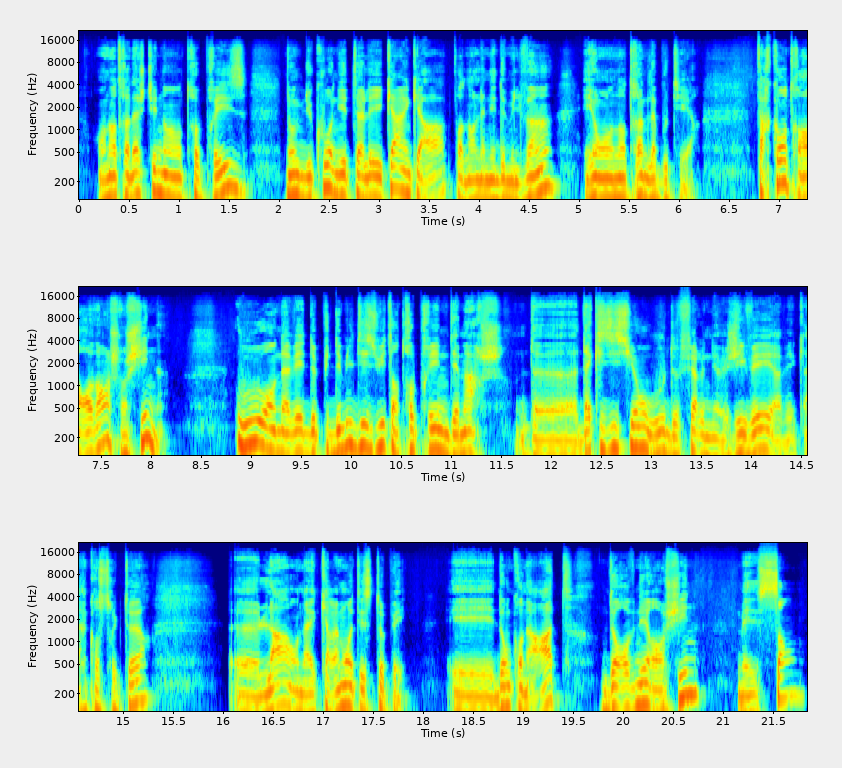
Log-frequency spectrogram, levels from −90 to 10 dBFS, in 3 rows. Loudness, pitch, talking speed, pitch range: -18 LUFS, 120 Hz, 190 wpm, 105-140 Hz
